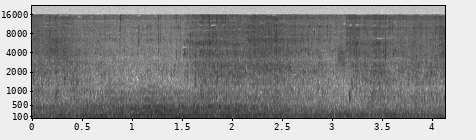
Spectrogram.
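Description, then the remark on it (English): An airplane drones by in the background, a steady, low rumbling engine roar that holds fairly even for the whole few seconds, with no voices over it. “And you may hear the airplane in the back”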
